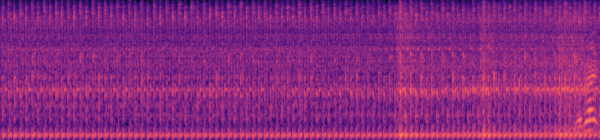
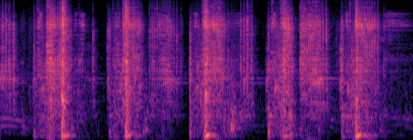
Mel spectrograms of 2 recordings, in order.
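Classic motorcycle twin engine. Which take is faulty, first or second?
second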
